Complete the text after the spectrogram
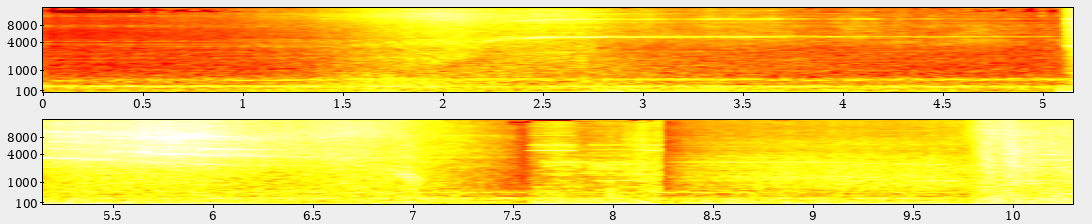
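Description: A spaceship's engines roar loudly as it flies past.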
